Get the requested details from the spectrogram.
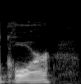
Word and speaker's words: corps: I am a member of a small drum and bugle corps, then in parentheses, pronounced corps, that matches in local parades. So he made sure that I knew what C-O-R-P-S sounds like, but then he tells me that he matches in local parades, Tim.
